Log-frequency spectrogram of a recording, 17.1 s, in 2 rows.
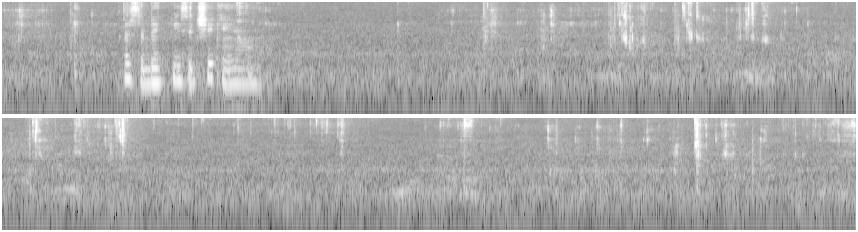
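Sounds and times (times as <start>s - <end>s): person chewing with mouth clicks: 4.5s - 8.1s.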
